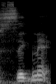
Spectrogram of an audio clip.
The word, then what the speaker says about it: signet: Some sort of signet ring, S-I-G-N-E-T. Alexa, how do you pronounce S-I-G-N-E-T?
